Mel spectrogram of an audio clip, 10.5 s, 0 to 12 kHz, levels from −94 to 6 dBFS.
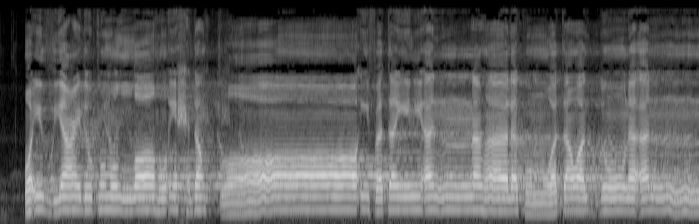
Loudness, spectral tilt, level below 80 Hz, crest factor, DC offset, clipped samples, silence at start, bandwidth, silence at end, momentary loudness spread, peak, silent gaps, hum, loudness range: -19 LUFS; -5 dB/octave; -70 dBFS; 16 dB; under 0.1%; under 0.1%; 0.4 s; 10.5 kHz; 0 s; 8 LU; -2 dBFS; none; none; 2 LU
